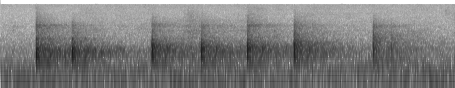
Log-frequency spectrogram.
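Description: Chalk tapping on a blackboard in short, sharp strokes, about seven over two seconds, as numbers are written up.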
